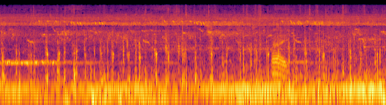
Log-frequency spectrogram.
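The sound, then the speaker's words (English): A horse's hooves clip-clop in a steady, uneven patter of sharp knocks as someone tries to feed the horse, over a constant low hum, with a brief voice-like sound near the end. “No, I'm trying to feed the horse.”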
